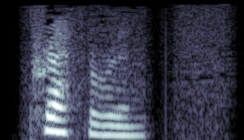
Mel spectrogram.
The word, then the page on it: preference: ‘prefərəns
